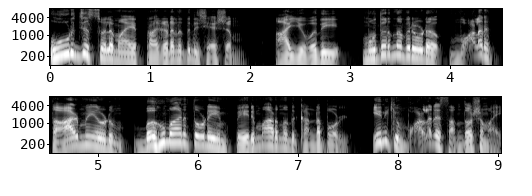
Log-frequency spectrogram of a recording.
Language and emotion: Malayalam, happy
